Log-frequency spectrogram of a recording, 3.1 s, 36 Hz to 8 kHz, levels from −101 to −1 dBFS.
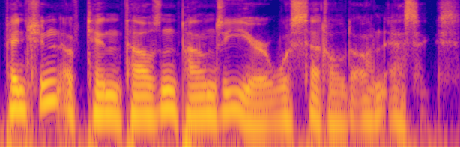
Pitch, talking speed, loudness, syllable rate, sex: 115 Hz, 235 wpm, -20 LUFS, 5.3 syllables/s, male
